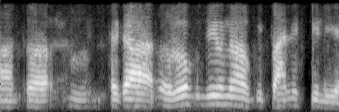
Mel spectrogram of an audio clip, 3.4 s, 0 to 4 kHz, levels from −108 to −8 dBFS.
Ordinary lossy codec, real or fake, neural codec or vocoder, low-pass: none; fake; codec, 16 kHz, 4 kbps, FreqCodec, smaller model; 3.6 kHz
